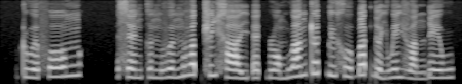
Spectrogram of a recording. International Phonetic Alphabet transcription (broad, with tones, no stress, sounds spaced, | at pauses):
ʈ u˨˩ ə̯ f ɔ˧˥ ŋ | s ɛ˨˩ ŋ k ə˨˩ ŋ v ə˨˩˦ ŋ v a˦˥ t̚ ʂ i˧˥ x aː˨˩ j ʔ ɛ˨˩ k̚ ɹ ɔ˨˩˨ m w a˧˥ ŋ ʈ əː˦˥ t̚ l ɨ˧˥ x o˧ ɓ a˦˥ k̚ ɗ ə˨˩˨ j w e˧ j v a˨˩˨ n ɗ e˧ w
